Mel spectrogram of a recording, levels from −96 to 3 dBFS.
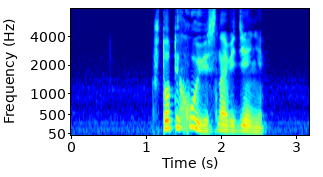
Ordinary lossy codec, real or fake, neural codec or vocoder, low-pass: none; real; none; none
